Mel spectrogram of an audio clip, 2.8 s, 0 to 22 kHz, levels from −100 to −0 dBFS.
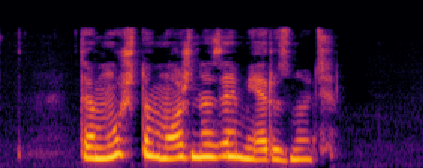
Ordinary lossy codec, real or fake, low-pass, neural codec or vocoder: MP3, 96 kbps; fake; 10.8 kHz; vocoder, 44.1 kHz, 128 mel bands, Pupu-Vocoder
